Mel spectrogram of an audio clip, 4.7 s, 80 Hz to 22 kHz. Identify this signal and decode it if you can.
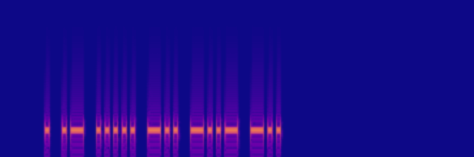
Morse code, heard as a keyed tone, about 27 wpm, 700 Hz. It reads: EA5DXD
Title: DXCC-100 Call Signs - 6 Characters - Repeated 3x - 28wpm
